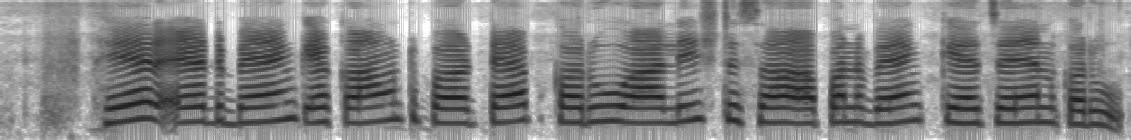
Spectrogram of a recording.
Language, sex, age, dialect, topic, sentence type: Maithili, female, 25-30, Eastern / Thethi, banking, statement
